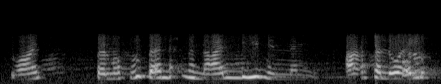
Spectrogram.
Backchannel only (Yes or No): Yes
